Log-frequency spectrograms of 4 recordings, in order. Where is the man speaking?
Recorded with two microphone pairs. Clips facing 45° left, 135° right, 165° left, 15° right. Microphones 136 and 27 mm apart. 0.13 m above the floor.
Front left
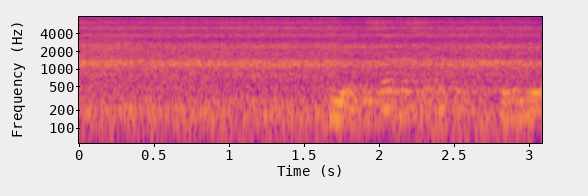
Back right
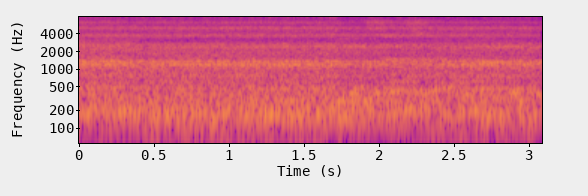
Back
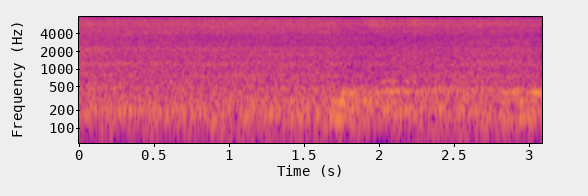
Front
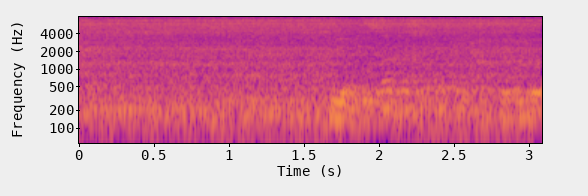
45° left, 4.5 m; by 3.1 s 65° left, 4.5 m.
